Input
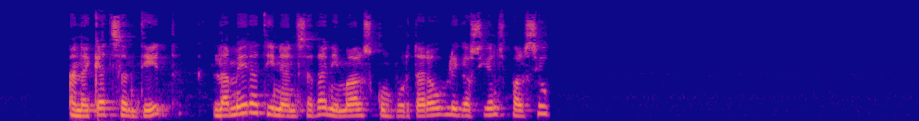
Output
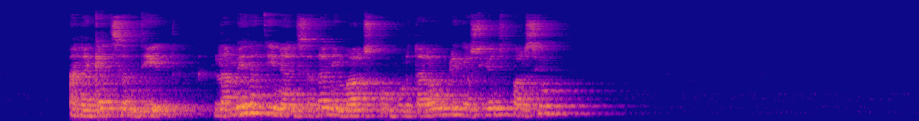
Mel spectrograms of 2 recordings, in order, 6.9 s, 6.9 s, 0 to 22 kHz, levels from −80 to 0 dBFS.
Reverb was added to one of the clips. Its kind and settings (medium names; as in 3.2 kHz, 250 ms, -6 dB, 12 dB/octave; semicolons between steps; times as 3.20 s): FDN reverb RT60 0.94 s, low-frequency decay 1×, high-frequency decay 0.55×, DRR -4 dB; trim -6.5 dB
